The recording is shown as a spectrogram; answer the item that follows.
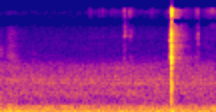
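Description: A small bolt-action pen clicking once, a single sharp snap near the end, over faint handling noise.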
